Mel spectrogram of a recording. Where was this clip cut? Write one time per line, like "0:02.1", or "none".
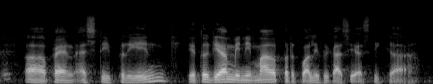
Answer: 0:01.7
